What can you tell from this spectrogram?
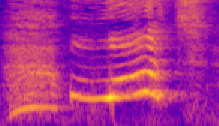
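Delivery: very high, loud shocked cry. Acted. Little Red crying out in shock at the wolf, very high. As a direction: shriek out the question in shock. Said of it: "cried Little Red".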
